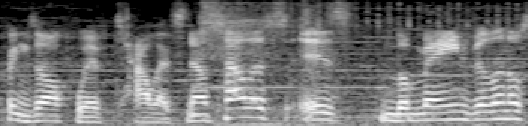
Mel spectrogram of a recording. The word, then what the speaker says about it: Talis: it's like her appearance it's pronounced talus t-a-l-i-s so if anybody who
